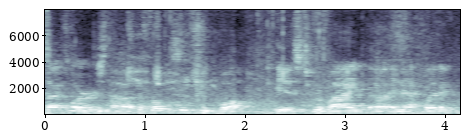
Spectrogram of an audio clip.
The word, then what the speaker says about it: Tchoukball: completing their unit on Chukball. That's spelled Tchoukball. It was invented in Switzerland in the early 60s. And as I've learned, the focus of Chukball is to provide an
